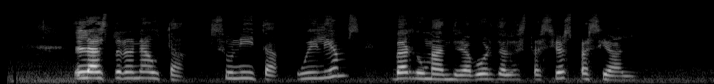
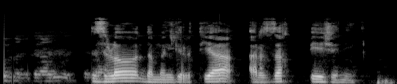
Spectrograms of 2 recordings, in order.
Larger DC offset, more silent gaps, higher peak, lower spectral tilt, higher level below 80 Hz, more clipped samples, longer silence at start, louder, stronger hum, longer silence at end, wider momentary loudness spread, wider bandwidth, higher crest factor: neither; neither; about the same, -4 dBFS vs -2 dBFS; about the same, -3.5 dB/octave vs -4.5 dB/octave; second, -72 dBFS vs -50 dBFS; neither; first, 0.45 s vs 0.05 s; second, -26 LUFS vs -20 LUFS; neither; first, 0.8 s vs 0.05 s; about the same, 19 LU vs 20 LU; first, 11.5 kHz vs 9.6 kHz; about the same, 24 dB vs 20 dB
